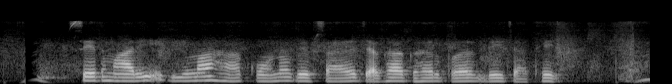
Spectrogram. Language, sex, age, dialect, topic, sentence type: Chhattisgarhi, female, 25-30, Eastern, banking, statement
